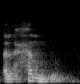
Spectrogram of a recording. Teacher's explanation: الحمد، ان سے ہا نہیں نکلتا، یہ حلق سے نکلے گا یہ ہا، اور یہ حلوے والا ہا ہے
